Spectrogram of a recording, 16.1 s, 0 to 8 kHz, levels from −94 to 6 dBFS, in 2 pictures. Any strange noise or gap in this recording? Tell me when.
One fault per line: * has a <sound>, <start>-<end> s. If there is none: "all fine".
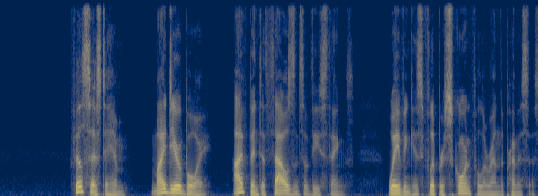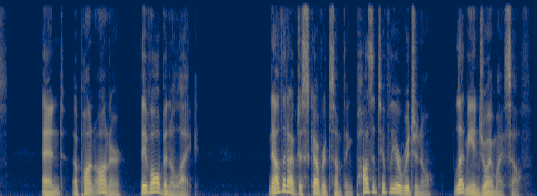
all fine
